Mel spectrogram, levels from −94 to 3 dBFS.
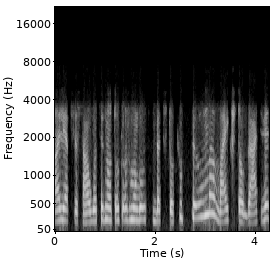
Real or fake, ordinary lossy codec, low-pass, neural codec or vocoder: real; Opus, 24 kbps; 7.2 kHz; none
